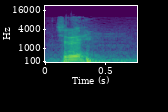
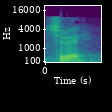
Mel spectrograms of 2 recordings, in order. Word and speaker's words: Kyere: K Y E R E Kyereh We pronounce it I pronounce it Kyereh.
